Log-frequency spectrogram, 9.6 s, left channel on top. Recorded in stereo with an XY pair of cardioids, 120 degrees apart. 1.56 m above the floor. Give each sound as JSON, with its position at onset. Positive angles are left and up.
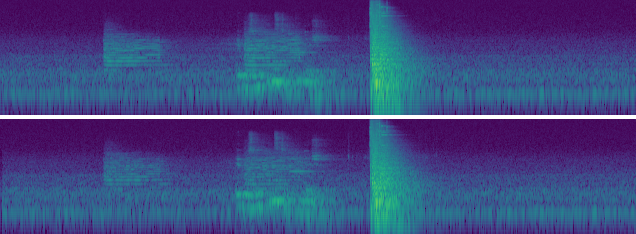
{"t": 1.6, "sound": "a buzzer", "azimuth_deg": 35, "distance_m": 1.8}
{"t": 3.5, "sound": "a man speaking", "azimuth_deg": -45, "distance_m": 5.0}
{"t": 5.5, "sound": "a gunshot", "azimuth_deg": 10, "distance_m": 1.0}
